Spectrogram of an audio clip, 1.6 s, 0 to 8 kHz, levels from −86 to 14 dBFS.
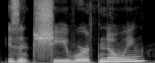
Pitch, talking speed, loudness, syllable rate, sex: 230 Hz, 155 wpm, -14 LUFS, 3.6 syllables/s, female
